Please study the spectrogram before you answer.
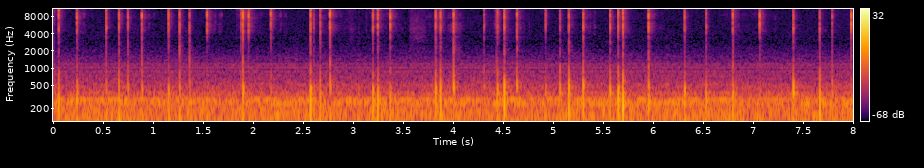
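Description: Long nails tap and scratch a small, soft plastic BB cream tube held upright, making a steady run of short, dry clicks with bright ticks. The clicks die away almost at once over a constant low hum and light scratching between them.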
